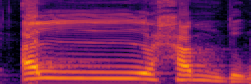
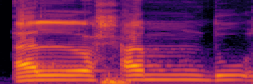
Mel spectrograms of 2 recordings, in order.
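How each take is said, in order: First: "alhamdu" with the vowel drawn out as an error; wrong, stretched. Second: "Alhamdu" slowly, each vowel one beat only; correct length. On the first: Teacher showing students the lengthened wrong alhamdu. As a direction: show the stretched mistake in "alhamdu". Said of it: "jangan dipanjangkan". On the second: Teacher modelling correct short vowels for students. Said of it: "satu harokat saja". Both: Shown as a demonstration.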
